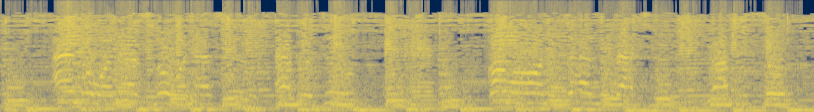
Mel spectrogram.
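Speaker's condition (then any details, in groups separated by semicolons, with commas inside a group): No condition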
